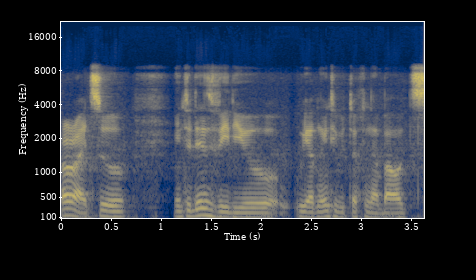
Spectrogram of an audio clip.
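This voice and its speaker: Fairly low in pitch, a man talks with a non-native accent. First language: not English. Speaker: game tool developer. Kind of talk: software tutorial. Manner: halting with self-corrections.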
